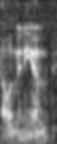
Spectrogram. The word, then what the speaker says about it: aluminium: Both, again, probably Alabama, lawyer, coupon, mayonnaise, pajamas, caught, naturally, aluminum, even though we should pronounce it aluminium, Jif, Tumblr, crackerjack, doorknob, envelope, GPOY.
